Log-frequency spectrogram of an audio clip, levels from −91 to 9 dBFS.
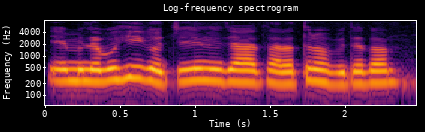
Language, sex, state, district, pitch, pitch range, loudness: Chakma, female, Tripura, Unakoti, 225 Hz, 210-235 Hz, -12 LUFS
